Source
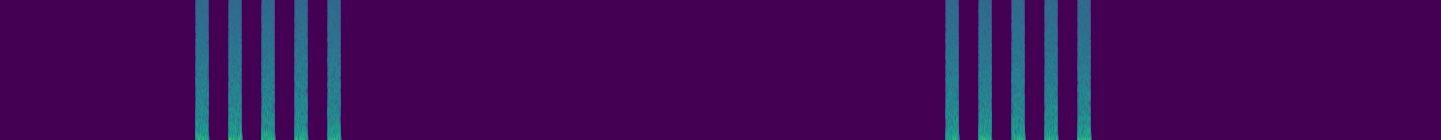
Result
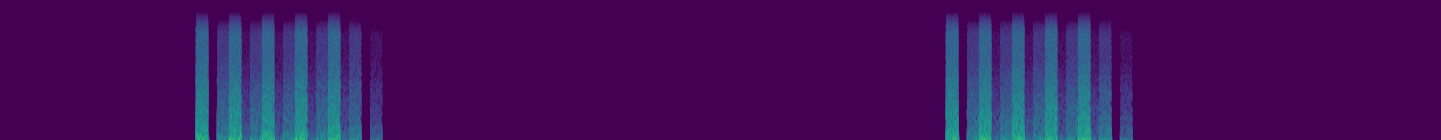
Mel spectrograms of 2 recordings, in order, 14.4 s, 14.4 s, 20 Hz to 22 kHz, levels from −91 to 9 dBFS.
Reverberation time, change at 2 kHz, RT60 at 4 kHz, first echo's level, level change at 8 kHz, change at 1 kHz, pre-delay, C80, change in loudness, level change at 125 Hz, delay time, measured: no reverb, -3.0 dB, no reverb, -16.0 dB, -6.0 dB, -1.0 dB, no reverb, no reverb, -3.0 dB, 0.0 dB, 211 ms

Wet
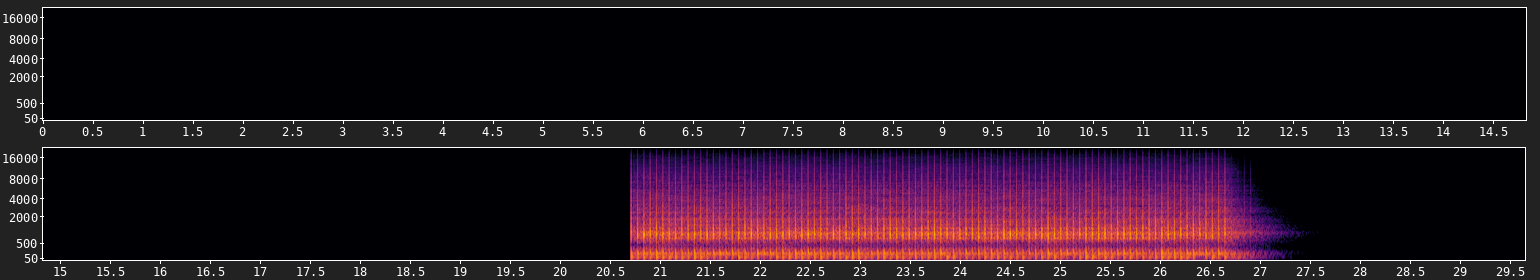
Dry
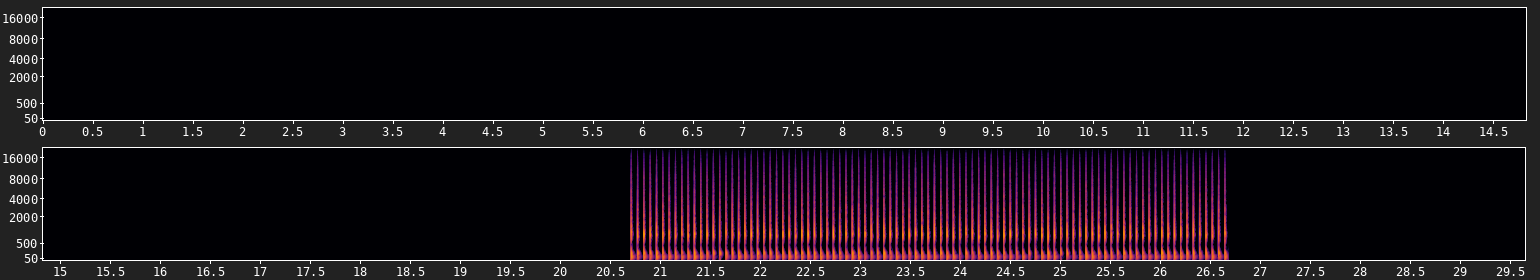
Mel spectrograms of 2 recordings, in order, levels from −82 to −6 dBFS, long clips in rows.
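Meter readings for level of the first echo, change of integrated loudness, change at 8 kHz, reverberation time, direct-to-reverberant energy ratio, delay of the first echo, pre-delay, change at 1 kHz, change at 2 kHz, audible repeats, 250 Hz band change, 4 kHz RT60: -18.0 dB, +3.0 dB, +2.5 dB, 1.1 s, 4.0 dB, 257 ms, 17 ms, +3.0 dB, +3.0 dB, 1, +3.0 dB, 0.85 s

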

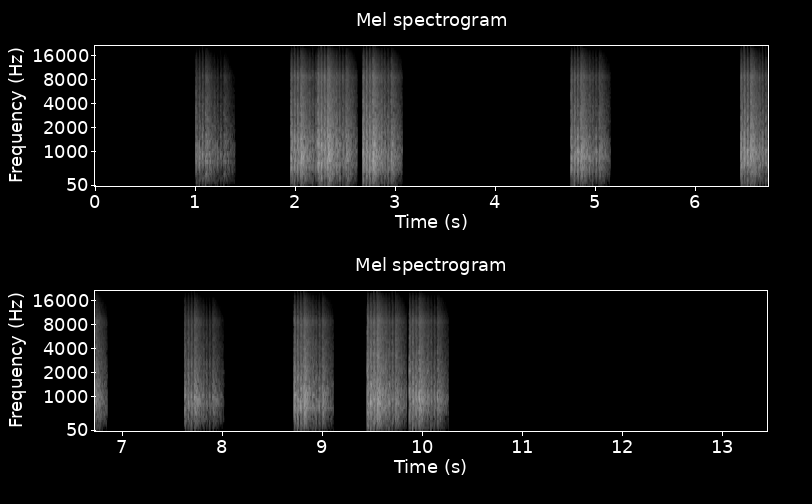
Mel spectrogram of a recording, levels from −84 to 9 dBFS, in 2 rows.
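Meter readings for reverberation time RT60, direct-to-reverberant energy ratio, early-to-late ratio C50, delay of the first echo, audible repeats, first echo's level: no reverb, no reverb, no reverb, 183 ms, 1, -8.5 dB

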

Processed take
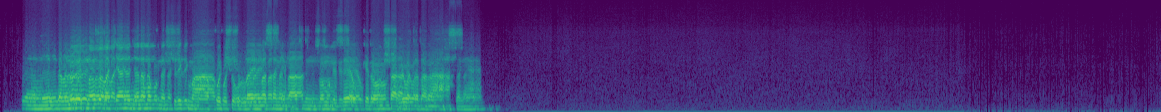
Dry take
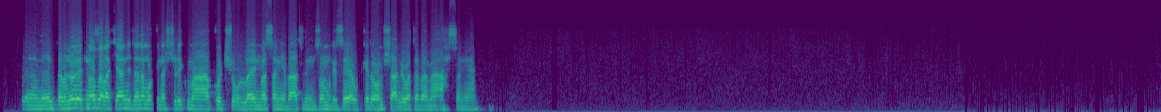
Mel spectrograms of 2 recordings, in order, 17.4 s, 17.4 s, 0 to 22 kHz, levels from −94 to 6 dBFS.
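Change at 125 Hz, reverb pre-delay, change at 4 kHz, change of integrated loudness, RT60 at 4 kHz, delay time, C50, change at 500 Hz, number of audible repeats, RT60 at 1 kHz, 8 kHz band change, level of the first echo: +7.0 dB, no reverb, +7.0 dB, +7.0 dB, no reverb, 95 ms, no reverb, +7.0 dB, 1, no reverb, +7.0 dB, -4.0 dB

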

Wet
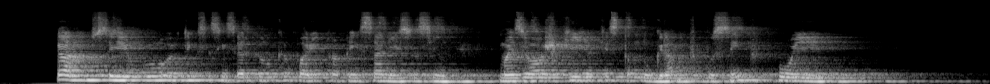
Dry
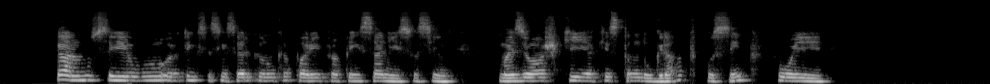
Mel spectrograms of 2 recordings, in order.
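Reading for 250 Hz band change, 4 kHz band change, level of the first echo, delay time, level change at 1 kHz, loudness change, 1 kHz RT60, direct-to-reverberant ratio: +9.0 dB, +6.0 dB, -13.5 dB, 145 ms, +6.5 dB, +7.0 dB, 1.8 s, 3.0 dB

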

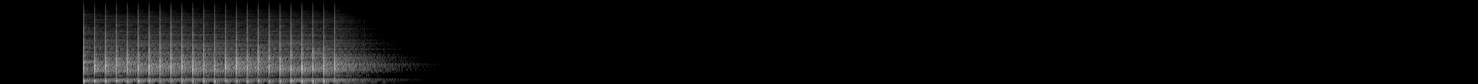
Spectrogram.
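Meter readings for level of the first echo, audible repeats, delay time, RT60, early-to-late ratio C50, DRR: -22.0 dB, 1, 300 ms, 1.5 s, 6.5 dB, 3.5 dB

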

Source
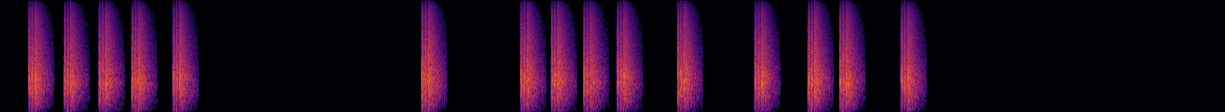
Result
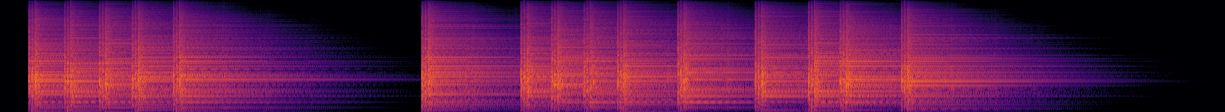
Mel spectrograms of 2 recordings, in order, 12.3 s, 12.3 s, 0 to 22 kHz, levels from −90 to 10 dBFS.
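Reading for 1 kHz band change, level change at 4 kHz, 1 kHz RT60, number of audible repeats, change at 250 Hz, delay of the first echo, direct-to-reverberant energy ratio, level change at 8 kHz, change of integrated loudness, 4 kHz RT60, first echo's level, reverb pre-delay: +5.0 dB, +6.0 dB, 2.8 s, 1, +6.5 dB, 434 ms, -1.5 dB, +5.5 dB, +4.5 dB, 2.7 s, -17.5 dB, 5 ms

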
